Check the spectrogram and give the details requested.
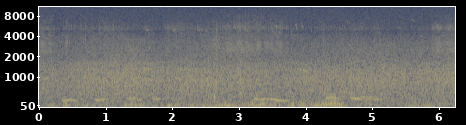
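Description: A series of short, low-pitched bird calls, some rising slightly, spaced irregularly over a steady background hiss of wind and water.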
